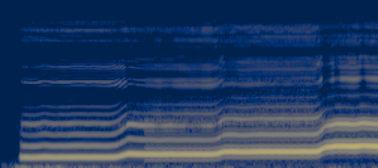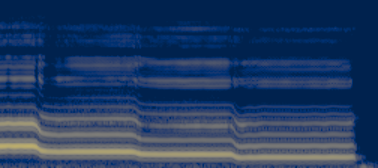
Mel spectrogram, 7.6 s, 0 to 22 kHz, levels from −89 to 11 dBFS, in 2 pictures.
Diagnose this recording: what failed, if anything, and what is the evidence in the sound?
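The fault sits at the converter stage: periodic clock jitter. From 1.45 s to the end of the music, a rough, metallic edge rides on the sound. The sampling clock is being shaken at a steady rate, around 100 Hz. That timing wobble modulates every component. Each one gains sidebands above and below it, spaced by that rate. Higher-pitched content suffers most, so the grit is clearest at the top. Silence would carry none of it.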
